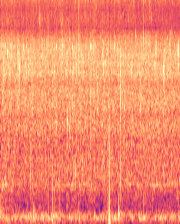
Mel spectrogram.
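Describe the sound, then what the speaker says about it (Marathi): Finely chopped onion and a little coriander sizzle steadily in hot oil with cumin tempering, a continuous close frying hiss with faint crackles and occasional soft stirring knocks. "नंतर आपण चिरलेला बारीक कांदा आणि कोथिंबीर थोडीशी त्याच्याबरोबरच फ्रायला घालावी."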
